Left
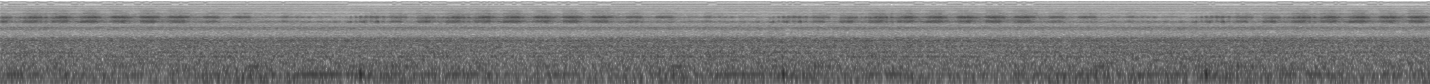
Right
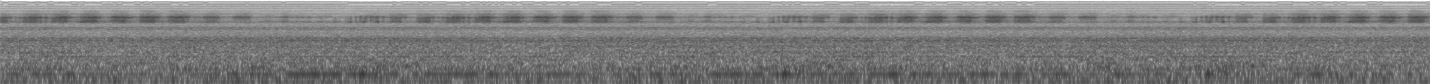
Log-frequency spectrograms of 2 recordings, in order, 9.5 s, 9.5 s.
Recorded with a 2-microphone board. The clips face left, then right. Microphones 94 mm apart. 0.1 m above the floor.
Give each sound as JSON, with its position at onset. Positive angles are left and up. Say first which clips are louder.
{"t": 0.0, "sound": "an insect", "louder": "left 2 dB", "side_deg": 45, "distance_m": 6.0}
